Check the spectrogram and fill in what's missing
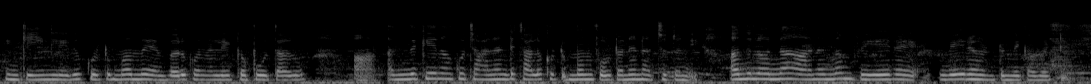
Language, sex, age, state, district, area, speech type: Telugu, female, 18-30, Telangana, Yadadri Bhuvanagiri, urban, spontaneous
